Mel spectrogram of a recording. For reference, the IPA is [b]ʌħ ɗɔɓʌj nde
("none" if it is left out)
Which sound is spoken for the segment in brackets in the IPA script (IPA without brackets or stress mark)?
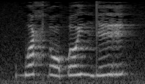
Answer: b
